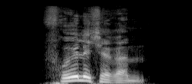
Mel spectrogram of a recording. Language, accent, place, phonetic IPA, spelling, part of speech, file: German, Germany, Berlin, [ˈfʁøːlɪçəʁəm], fröhlicherem, adjective, De-fröhlicherem.ogg
- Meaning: strong dative masculine/neuter singular comparative degree of fröhlich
